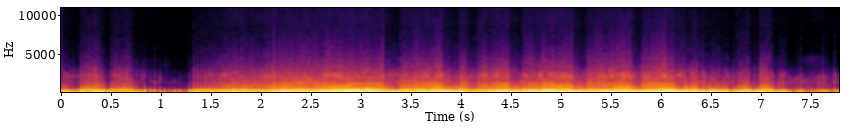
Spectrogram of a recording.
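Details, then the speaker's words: Suzuki DR650 with tuned Procycle jet kit, riding: single thump climbs quickly and cleanly with no stumble as the throttle opens; now chugs at 10 mph in second gear, which it couldn't before. "I couldn't I couldn't idled on like this before look listen to that 10 m an hour in second gear the low end of it are you kidding me and then throttle response look at that right in the"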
